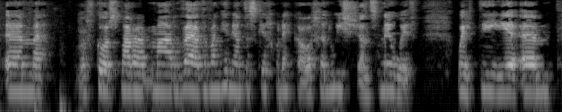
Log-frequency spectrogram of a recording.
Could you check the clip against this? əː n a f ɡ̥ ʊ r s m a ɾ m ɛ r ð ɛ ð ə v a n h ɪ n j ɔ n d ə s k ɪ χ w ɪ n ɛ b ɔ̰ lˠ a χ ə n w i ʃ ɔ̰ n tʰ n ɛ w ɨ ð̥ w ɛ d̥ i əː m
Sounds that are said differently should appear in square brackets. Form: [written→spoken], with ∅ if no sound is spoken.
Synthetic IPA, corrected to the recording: əː [n→m] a f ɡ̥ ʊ r s m a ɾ m [ɛ→a] r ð ɛ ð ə v a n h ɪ n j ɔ n d ə s k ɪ χ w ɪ n ɛ [b→ɡ] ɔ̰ lˠ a χ ə n w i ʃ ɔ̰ n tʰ n ɛ w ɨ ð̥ w ɛ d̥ i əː m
